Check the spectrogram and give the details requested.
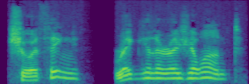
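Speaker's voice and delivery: put-on high, playful Dahlite street accent. A narrator's reading. Rochelle humours the boy, in his Dahlite accent. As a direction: answer breezily in Dahlite slang accent. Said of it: "That's quite an accent you have".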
